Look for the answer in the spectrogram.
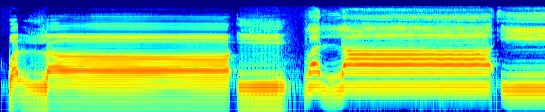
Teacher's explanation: یہ لام اللہ کا لام نہیں ہے، آپ نے موٹا نہیں کرنا. ولا ای ولا ای، موٹو کو گول کرنا ہے واو پر.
